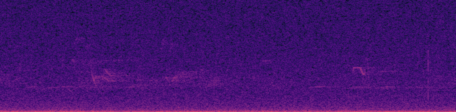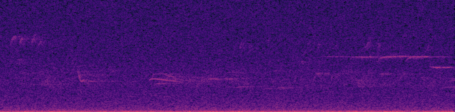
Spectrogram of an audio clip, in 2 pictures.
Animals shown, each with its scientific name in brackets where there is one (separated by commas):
Red-eyed Vireo (Vireo olivaceus), Tufted Titmouse (Baeolophus bicolor), Blue Jay (Cyanocitta cristata), Black-capped Chickadee (Poecile atricapillus), Black-throated Green Warbler (Setophaga virens)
